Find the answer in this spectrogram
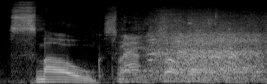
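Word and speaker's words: Smaug: on the desolation of smog. That better was that really? Yeah. Smog as in crowd. Yeah. Oh it rhymes with crowd.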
